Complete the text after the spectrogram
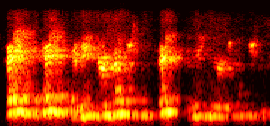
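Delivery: high, fast, insistent calling voice; high, quick mock nag; nagging subconscious. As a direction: call out for attention like a pestering inner voice. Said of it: "being like".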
